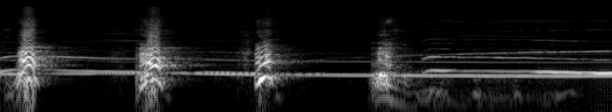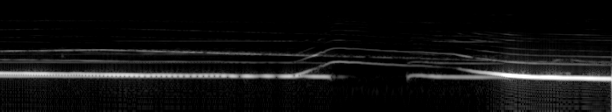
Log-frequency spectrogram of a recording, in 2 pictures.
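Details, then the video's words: Pet dog singing on cue: four sharp barks about a second apart, then a long smooth sustained howl that slowly falls, breaks briefly, and ends in a louder sliding note. "Singing Dog"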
